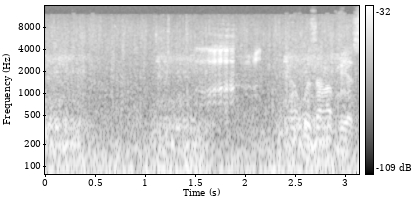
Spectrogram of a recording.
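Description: Sheep bleat in the fantasy video game Gothic 2, a quavering wavering cry in the middle of the clip, over steady low game ambience and voices talking.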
